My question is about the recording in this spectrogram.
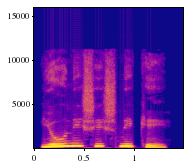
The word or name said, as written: ಯೋನಿಶಿಶ್ನಿಕೆ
